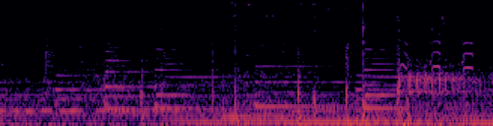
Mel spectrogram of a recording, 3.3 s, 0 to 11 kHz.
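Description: Roach, the horse in The Witcher 3, trots with quick rhythmic clip-clop hoofbeats and a brief whinny, moderately close, over layered game music with no talking.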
